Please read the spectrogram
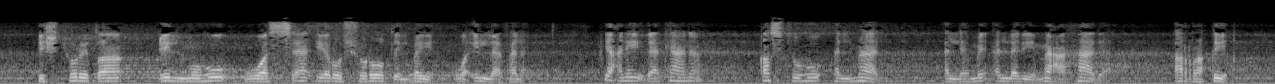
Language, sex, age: Arabic, male, 50-69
